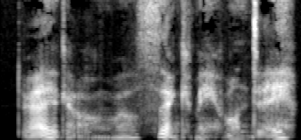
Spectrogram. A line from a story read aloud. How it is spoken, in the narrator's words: he said softly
